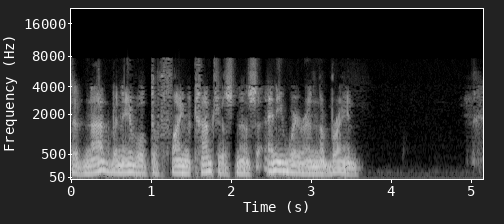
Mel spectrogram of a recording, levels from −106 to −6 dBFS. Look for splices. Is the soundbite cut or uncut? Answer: uncut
